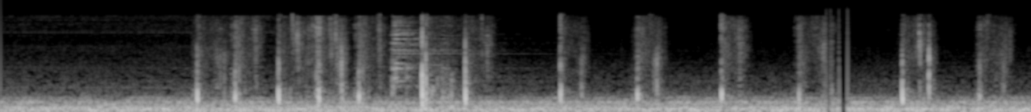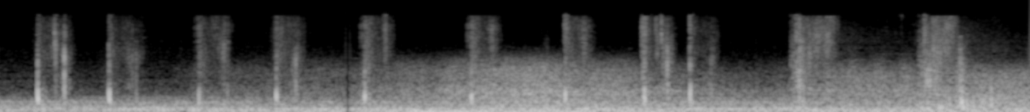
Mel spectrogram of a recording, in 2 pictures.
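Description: Footsteps tap steadily on a hard floor in an echoing corridor.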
